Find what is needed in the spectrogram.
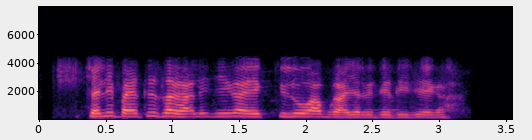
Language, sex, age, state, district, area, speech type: Urdu, male, 60+, Uttar Pradesh, Shahjahanpur, rural, conversation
